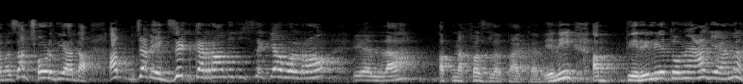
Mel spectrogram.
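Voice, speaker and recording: A man preaching a Friday sermon, his voice pitched unusually high. He speaks with emphasis and keeps firing questions at the congregation. The sound rings around an echoey mosque hall on a dull, muffled recording. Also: fairly bright tone, a little hiss or hum.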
